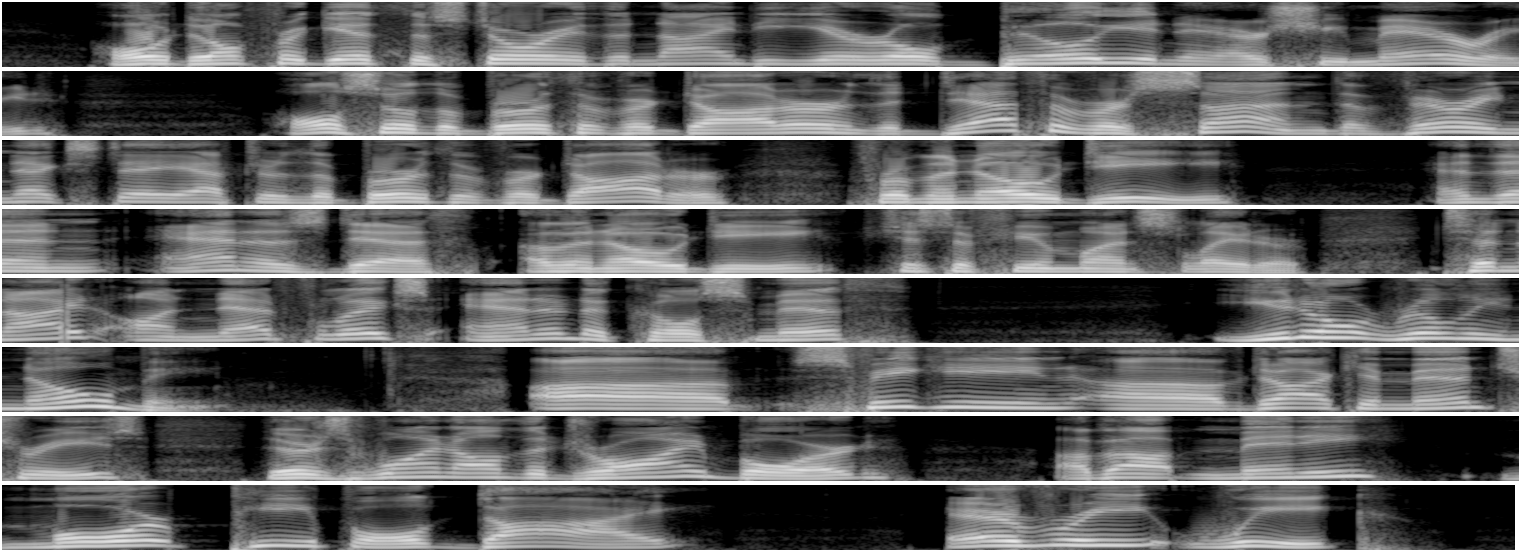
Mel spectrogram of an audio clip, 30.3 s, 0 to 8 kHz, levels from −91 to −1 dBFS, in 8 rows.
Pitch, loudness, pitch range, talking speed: 170 Hz, -20 LUFS, 145-190 Hz, 155 wpm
